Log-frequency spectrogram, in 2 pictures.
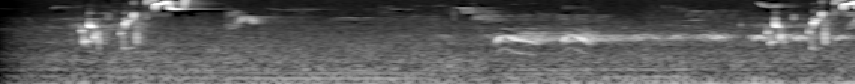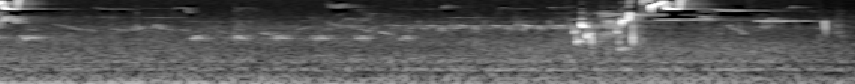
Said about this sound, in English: Those crazy sounds were brought to you by none other than the brown-headed cowbird. The male song sounds like gurgling water, followed by thin, sliding whistles.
